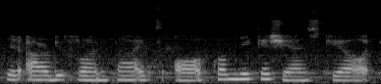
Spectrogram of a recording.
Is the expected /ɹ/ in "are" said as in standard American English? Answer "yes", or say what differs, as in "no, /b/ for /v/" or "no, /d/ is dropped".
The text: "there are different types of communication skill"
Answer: yes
